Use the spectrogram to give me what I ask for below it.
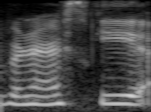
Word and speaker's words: Bryniarski: I'm Anna Bryniarski. I write reviews for Game Cola. – I think you mispronounced your last name. There's an extra I in there somewhere.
